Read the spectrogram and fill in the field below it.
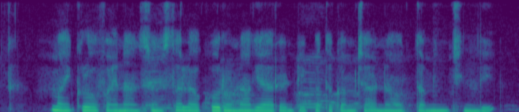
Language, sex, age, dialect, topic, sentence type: Telugu, female, 18-24, Southern, banking, statement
